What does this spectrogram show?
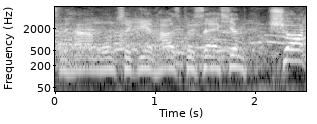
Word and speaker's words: Lenihan: I think I was pronouncing his name wrong there. Maybe I had a couple of versions going at one stage, but yeah, it's Lenihan, as in Brian Lenihan.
